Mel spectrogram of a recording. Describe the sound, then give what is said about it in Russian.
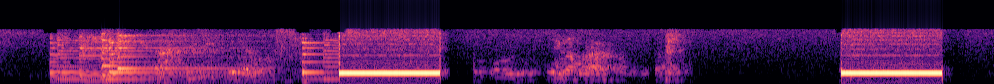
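Telephone line tones sound while a call is being transferred. Two long, steady, mid-pitched beeps of about a second each are separated by stretches of talking, and other voices and sounds come before them. “Здравствуйте, это не Наталья, сейчас минуточку соединю вас.”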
